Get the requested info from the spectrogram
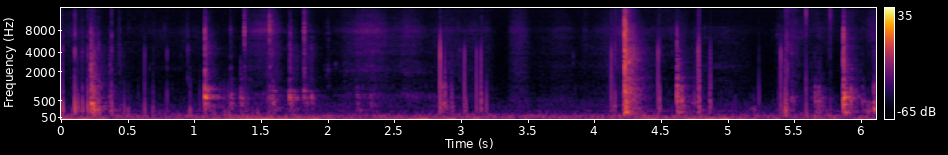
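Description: Small toys being handled in a wooden dollhouse: scattered light clicks and knocks, the sharpest about four seconds in.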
